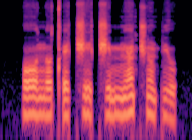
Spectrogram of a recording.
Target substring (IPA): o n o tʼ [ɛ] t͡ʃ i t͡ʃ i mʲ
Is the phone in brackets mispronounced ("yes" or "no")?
yes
